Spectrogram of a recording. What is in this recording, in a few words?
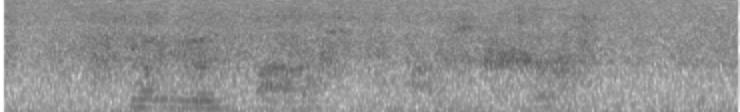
male voice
